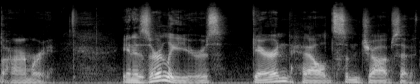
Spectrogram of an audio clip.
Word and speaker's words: Garand: publicly his stated that his name rhymed with errand which is why I pronounce it that way the US military however decided his name should be pronounced Garand and that's how his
